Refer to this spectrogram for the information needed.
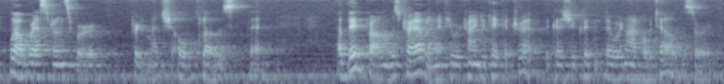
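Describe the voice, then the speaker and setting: An American accent comes through in a flat monotone at a moderate pace. Noticeable background noise sits behind the speech. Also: woman. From United States, Iowa. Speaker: oral history interviewee, retired community volunteer. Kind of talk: oral history interview answer. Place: hall. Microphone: podium.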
